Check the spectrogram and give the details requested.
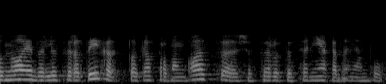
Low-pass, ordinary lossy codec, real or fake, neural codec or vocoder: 7.2 kHz; AAC, 16 kbps; real; none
